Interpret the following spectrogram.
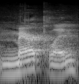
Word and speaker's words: Märklin: today ticket to ride Marylyn that's how you pronounce it that there's two dots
